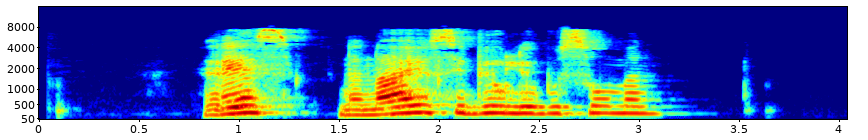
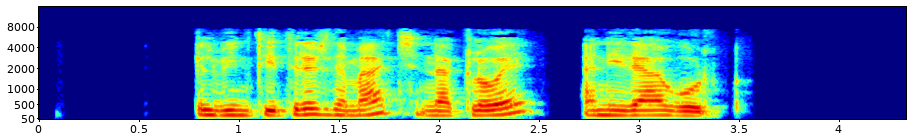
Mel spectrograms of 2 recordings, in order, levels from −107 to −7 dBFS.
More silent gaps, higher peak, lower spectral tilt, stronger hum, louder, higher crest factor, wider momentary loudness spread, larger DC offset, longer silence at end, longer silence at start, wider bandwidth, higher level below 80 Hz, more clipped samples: second, none vs 2.55-2.70 s; first, 0 dBFS vs -4 dBFS; second, -5 dB/octave vs -6.5 dB/octave; neither; about the same, -17 LUFS vs -19 LUFS; about the same, 18 dB vs 16 dB; first, 14 LU vs 6 LU; neither; about the same, 0.95 s vs 1 s; about the same, 0.8 s vs 0.8 s; about the same, 7.8 kHz vs 7.6 kHz; second, -68 dBFS vs -60 dBFS; neither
